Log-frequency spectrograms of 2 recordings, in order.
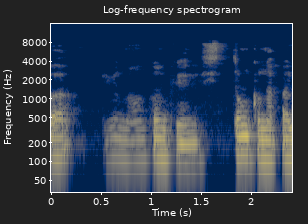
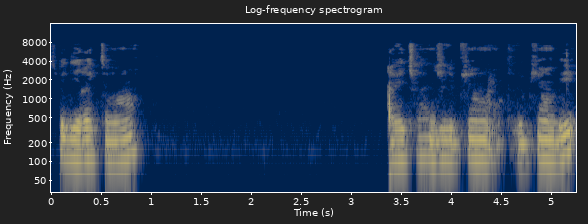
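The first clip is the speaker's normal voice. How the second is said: speaking with mouth full, chewing while talking. Commentating a chess game while eating in bed: talking while eating. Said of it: "je suis en train de manger en même temps".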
